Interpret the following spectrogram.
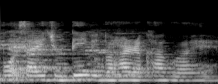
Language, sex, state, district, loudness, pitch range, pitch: Hindi, female, Arunachal Pradesh, Papum Pare, -15 LUFS, 185-205 Hz, 195 Hz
